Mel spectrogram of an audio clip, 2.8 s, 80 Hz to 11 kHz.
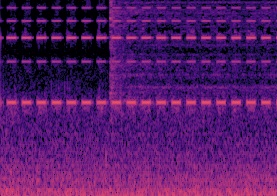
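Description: Train door closing warning in a Class 350/1 train simulator game, a rapid pulsing electronic beeping tone that repeats steadily and shifts to a more sustained pitch partway through, fairly quiet.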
